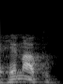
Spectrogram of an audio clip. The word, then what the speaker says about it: Renato: É isso, meu nome está certo, é Renato. Esse R no começo tem som de H na língua inglesa.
